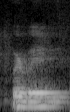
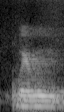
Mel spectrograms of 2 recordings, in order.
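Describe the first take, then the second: No difference in how they are said.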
